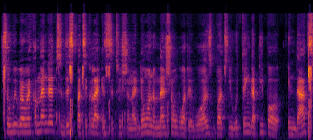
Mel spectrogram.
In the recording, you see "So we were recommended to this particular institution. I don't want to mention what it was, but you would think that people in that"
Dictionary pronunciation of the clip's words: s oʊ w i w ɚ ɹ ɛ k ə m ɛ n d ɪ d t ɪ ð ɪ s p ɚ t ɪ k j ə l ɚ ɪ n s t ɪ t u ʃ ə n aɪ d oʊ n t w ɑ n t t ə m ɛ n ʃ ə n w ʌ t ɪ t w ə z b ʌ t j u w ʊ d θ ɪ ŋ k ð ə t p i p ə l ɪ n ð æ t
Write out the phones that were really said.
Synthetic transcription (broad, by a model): s oʊ w i w ɚ ɹ ɛ k ə m ɛ n d ɪ d t ɪ ð ɪ s p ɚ t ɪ k j l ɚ ɪ n s t ɪ t u ʃ ə n aɪ d oʊ n t w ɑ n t t ə m ɛ n ʃ ə n w ʌ t ɪ t w ə z b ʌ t j u w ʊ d θ ɪ ŋ k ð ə t p i p l ɪ n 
